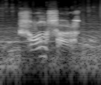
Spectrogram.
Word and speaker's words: সংসার: হ্যাঁ ম এর মত উচ্চারিত হয় নরমালি যেমন একটা শব্দ যদি আমরা বলি সংসার হ্যা সংসার তো বাংলায় কিরকম করলাম সং এরকম করে উচ্চারিত হয়েছে অনুসারটা সংসার সংস্কৃতি কি হবে সামস সাম সারামা সাম সাম সংসারা আপনি দেখবেন সংস্কৃতকে যখন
